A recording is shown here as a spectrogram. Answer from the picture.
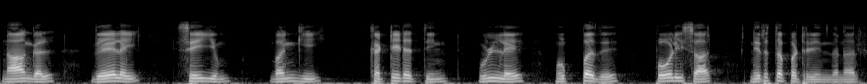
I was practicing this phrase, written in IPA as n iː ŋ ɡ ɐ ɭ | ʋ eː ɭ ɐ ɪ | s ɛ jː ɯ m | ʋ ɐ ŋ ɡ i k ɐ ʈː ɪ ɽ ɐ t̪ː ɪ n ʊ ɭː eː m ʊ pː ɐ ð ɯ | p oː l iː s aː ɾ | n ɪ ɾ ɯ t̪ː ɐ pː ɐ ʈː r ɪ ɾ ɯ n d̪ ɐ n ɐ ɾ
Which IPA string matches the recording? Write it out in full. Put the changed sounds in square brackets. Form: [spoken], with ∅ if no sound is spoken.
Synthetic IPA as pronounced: n [aː] ŋ ɡ ɐ ɭ | ʋ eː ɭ ɐ ɪ | s ɛ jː ɯ m | ʋ ɐ ŋ ɡ i k ɐ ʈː ɪ ɽ ɐ t̪ː ɪ n ʊ ɭː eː m ʊ pː ɐ ð ɯ | p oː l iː s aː ɾ | n ɪ ɾ ɯ t̪ː ɐ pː ɐ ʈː r ɪ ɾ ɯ n d̪ ɐ n ɐ ɾ

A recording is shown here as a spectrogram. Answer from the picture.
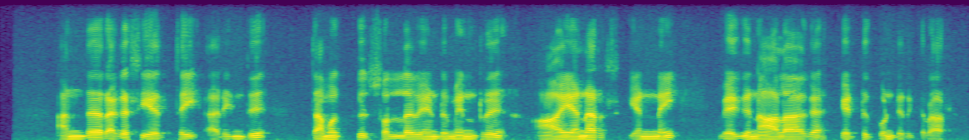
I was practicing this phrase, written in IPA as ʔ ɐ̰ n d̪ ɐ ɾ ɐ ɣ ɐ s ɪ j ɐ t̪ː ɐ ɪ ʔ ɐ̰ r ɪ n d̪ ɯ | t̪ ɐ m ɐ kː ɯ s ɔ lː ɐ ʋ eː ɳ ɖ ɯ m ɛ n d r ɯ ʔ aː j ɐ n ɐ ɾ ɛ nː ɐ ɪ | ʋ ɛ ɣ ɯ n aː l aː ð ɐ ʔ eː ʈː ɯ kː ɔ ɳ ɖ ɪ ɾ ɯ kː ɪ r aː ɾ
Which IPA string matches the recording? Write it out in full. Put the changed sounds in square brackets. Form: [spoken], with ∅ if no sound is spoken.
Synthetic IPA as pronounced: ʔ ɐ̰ n d̪ ɐ ɾ ɐ ɣ ɐ s ɪ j ɐ t̪ː ɐ ɪ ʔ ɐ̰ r ɪ n d̪ ɯ | t̪ ɐ m ɐ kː ɯ s ɔ lː ɐ ʋ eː ɳ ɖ ɯ m ɛ n d r ɯ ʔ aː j ɐ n ɐ ɾ ɛ nː ɐ ɪ | ʋ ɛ ɣ ɯ n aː l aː [ɣ] ɐ [k] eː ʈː ɯ kː ɔ ɳ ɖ ɪ ɾ ɯ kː ɪ r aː ɾ

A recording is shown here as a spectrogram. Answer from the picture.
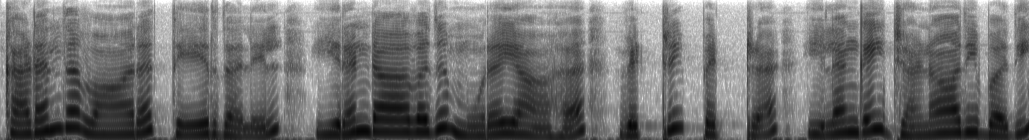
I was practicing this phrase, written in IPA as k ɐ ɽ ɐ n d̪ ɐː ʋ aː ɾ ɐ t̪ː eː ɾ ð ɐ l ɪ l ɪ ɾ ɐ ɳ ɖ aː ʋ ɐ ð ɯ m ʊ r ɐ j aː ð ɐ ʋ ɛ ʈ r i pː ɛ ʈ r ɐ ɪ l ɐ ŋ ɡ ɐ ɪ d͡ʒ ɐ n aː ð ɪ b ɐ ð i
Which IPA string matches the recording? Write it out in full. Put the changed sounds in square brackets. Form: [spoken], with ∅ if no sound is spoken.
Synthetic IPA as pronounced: k ɐ ɽ ɐ n d̪ [ɐ] ʋ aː ɾ ɐ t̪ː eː ɾ ð ɐ l ɪ l ɪ ɾ ɐ ɳ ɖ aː ʋ ɐ ð ɯ m ʊ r ɐ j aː [ɣ] ɐ ʋ ɛ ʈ r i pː ɛ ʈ r ɐ ɪ l ɐ ŋ ɡ ɐ ɪ d͡ʒ ɐ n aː ð ɪ b ɐ ð i

